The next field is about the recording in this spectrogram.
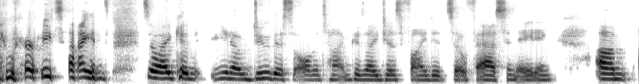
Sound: laughter

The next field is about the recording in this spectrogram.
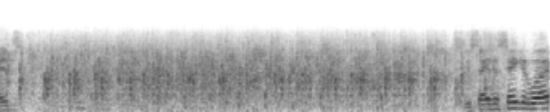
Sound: applause

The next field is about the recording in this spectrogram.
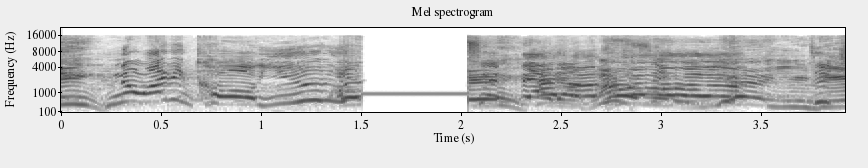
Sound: beeping

